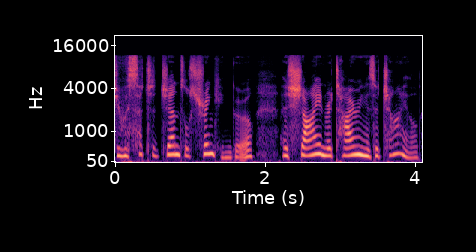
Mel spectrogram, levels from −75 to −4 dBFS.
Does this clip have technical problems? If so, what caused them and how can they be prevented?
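No, the speech signal shows no technical faults, so there is nothing here that needs a cause or a preventive fix.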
